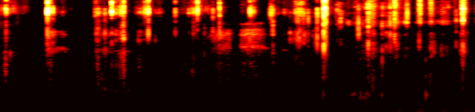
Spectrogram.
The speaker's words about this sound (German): Ich falte jetzt gerade den Brief zusammen, also den Zettel, den Kassenbon. Mhm. Und wicke ihn jetzt um die normale Rolle hier.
